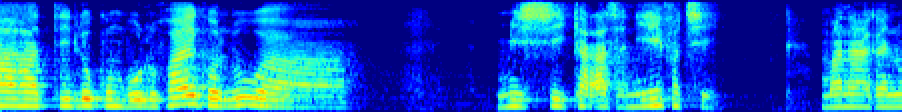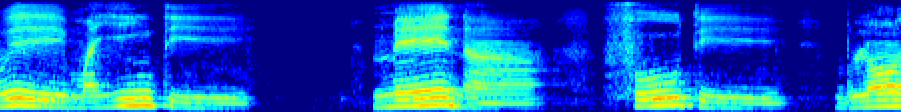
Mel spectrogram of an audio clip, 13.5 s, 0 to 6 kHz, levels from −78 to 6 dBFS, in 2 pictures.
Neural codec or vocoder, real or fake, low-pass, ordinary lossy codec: none; real; 5.4 kHz; none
